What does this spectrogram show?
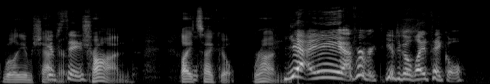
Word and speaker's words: Tron Lightcycle Run: Speaking of the future, Tron Lightcycle Run will soon be open at the Magic Kingdom.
